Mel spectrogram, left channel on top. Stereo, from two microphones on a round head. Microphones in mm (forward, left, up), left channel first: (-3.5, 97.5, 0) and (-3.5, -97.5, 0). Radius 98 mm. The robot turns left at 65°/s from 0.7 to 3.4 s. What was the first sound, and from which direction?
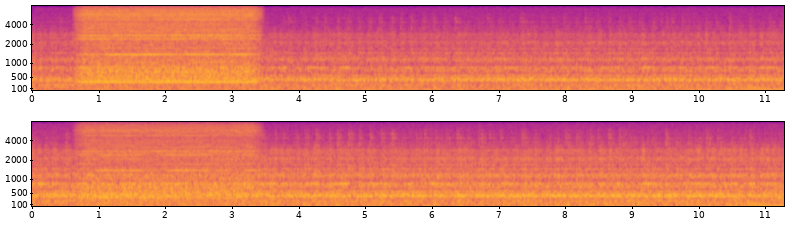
Only background noise.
